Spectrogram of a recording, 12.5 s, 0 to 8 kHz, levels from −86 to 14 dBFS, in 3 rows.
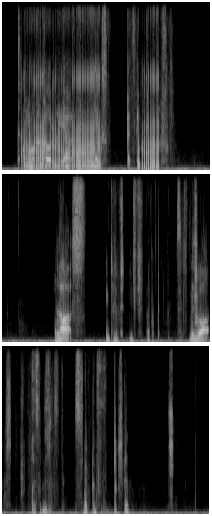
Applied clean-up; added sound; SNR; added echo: neural diffusion model UNIVERSE++.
